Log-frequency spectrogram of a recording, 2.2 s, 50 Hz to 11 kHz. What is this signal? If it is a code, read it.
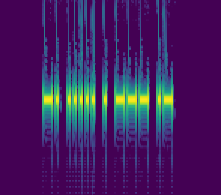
Morse code, heard as a keyed tone, about 40 wpm, 700 Hz. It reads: N5EOA
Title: USA Call Signs - 5 Characters - Repeated 2x - 40wpm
